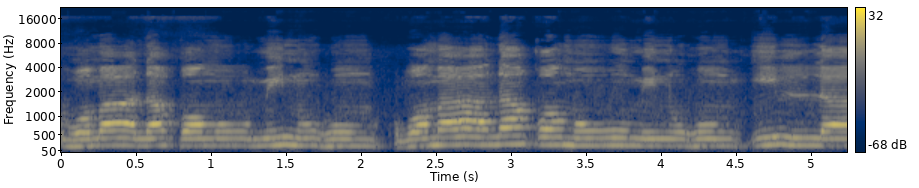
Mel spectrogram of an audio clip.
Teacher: یہاں پر ہم نے لام الف لا جو ہے چھوٹی مد ہے، 3 الف جتنا آواز یہاں بلند کی ہے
